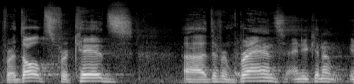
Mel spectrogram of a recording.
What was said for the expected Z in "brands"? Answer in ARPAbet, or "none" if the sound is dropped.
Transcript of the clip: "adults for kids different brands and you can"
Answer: Z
